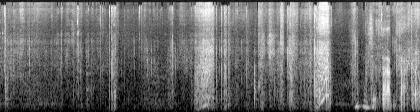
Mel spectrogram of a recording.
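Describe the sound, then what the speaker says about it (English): A zipper runs along a freshly sewn handbag in a quiet sewing room, producing several short, close rasping strokes in quick bursts with soft rustling between them. "Zip that back up."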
